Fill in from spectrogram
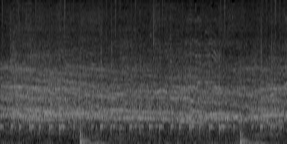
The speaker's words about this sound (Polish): myślę, że spojrzysz nad trybuny, na tych, którzy skandują teraz już twoje imię.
